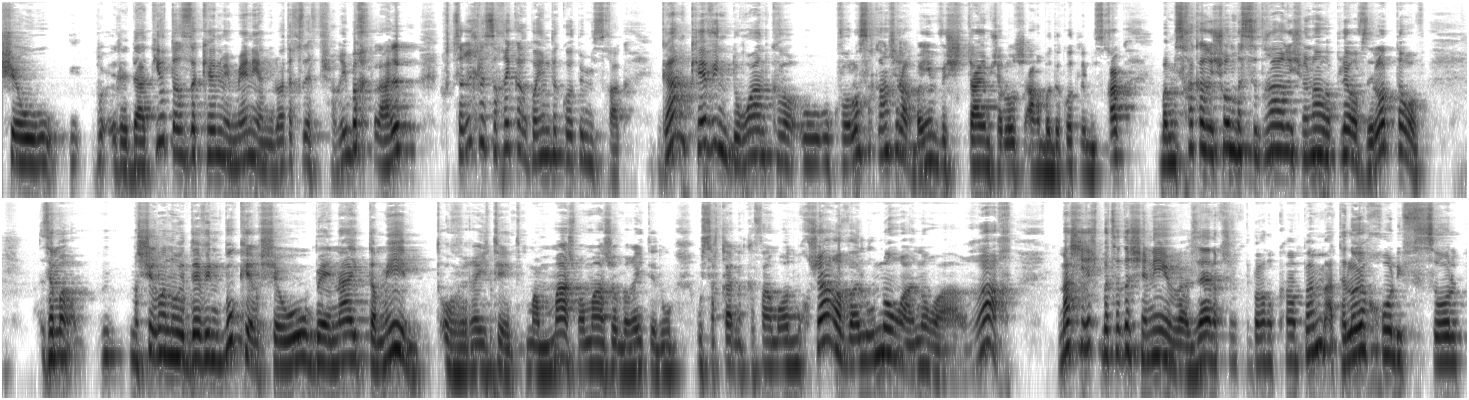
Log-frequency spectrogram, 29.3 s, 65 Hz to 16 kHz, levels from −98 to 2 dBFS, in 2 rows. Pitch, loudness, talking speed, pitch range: 185 Hz, -16 LUFS, 165 wpm, 160-225 Hz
